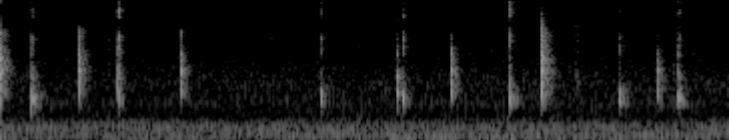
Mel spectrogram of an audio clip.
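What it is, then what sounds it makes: Plastic game controller buttons clicking. Fingertips press and click the buttons and thumbsticks of a white Xbox One controller with a hollow plastic body, held in both hands. About a dozen short, bright plastic clicks come at uneven intervals. They sound quietly over a faint low background hiss and die away instantly.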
